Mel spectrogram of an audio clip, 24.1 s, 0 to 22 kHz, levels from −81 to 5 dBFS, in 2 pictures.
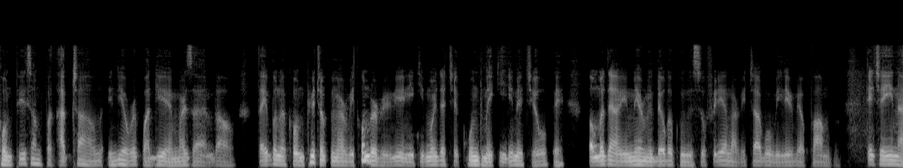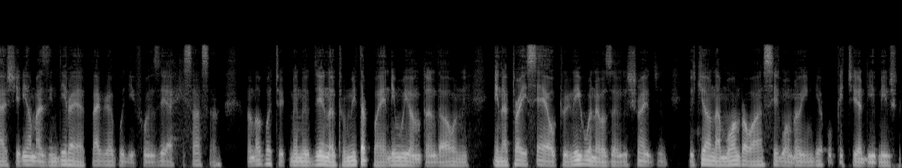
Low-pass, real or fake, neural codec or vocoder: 7.2 kHz; fake; codec, 16 kHz, 0.5 kbps, X-Codec, HuBERT features, trained on balanced general audio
